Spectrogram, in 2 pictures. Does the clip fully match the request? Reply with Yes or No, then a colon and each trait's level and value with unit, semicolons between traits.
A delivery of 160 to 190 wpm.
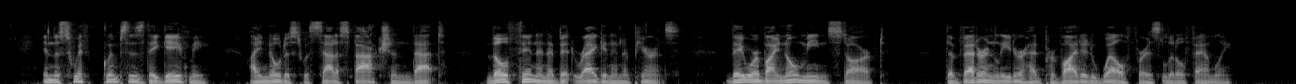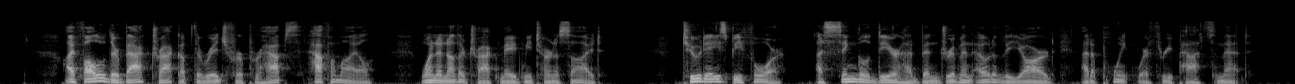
Yes: average, 175 wpm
